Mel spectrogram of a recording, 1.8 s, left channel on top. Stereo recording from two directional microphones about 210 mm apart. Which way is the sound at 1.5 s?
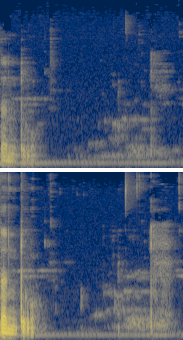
40° right (ahead or behind).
